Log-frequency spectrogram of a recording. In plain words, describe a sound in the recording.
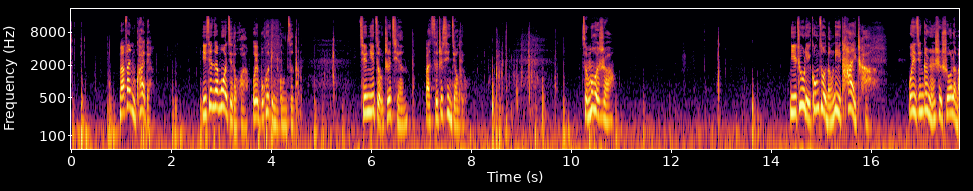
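A young woman speaks sternly and firmly nearby.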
